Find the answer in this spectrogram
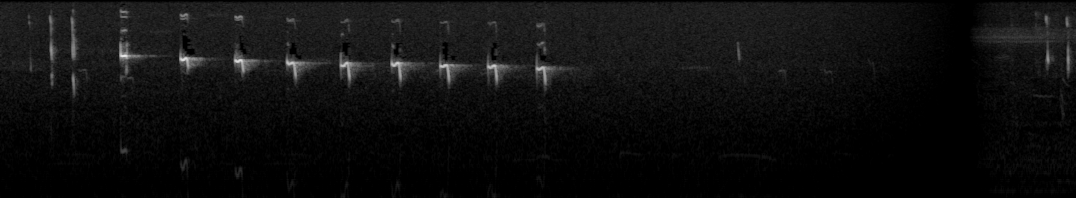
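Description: A Freckle-breasted Thornbird gives a series of about nine sharp, high notes, each slightly lower than the last, in a steady run lasting four seconds.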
